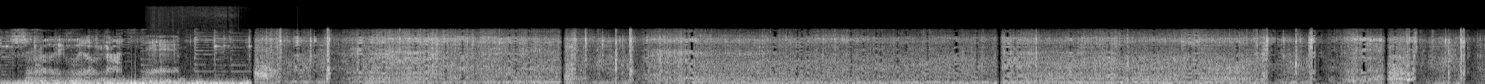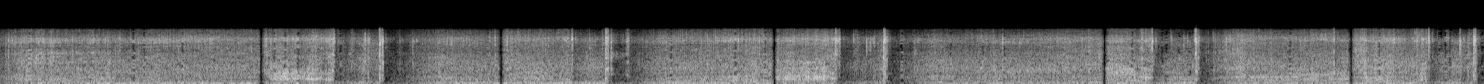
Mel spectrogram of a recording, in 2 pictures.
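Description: An electric guitar is played for the first couple of seconds. Then a skateboard's wheels roll on asphalt, a loud, steady grinding hiss. It breaks off briefly every few seconds and comes back with sharp clacks as the board pops and lands on flatground tricks.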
